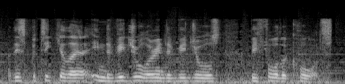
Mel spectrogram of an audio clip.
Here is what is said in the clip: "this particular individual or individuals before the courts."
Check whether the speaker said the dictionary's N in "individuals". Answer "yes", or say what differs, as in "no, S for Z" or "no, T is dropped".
yes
